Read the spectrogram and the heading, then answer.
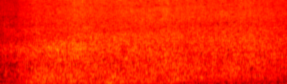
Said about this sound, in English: They were recorded by sound artist Cédric Perronnet near a stretch of beach called La Grande Côte. This is a sound recording of ocean waves. I am standing in front of Atlantic Ocean, foot in sand, and I listen closely to the endless rhythm of waves.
